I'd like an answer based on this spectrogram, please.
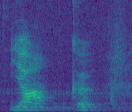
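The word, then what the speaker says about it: jakke: अब यहां पे आप नोटिस कीजिएगा कि जे ए के के ई को मैं या ग बोल रही हूं। क्योंकि जो डेनिश में जे होता है उसका जो प्रोनंसिएशन होता है वो इंग्लिश के वाई जैसा होता है। और जहां पे भी आपको डबल के दिखेगा आपको उसको जी की तरह ग पढ़ना है। ठीक है? तो आपको जे के नहीं कहना है।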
